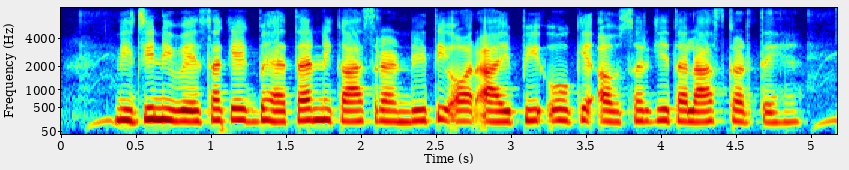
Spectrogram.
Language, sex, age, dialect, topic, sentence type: Hindi, female, 18-24, Garhwali, banking, statement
